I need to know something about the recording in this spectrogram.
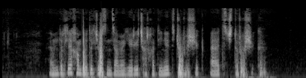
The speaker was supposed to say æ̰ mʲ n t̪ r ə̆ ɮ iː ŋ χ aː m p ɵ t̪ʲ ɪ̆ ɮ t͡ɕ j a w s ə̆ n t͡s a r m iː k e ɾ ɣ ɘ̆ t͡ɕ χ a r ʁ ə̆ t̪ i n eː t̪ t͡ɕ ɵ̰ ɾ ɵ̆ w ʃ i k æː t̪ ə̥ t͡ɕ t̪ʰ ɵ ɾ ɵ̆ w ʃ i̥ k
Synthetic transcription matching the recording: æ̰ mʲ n t̪ r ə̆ ɮ iː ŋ χ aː m p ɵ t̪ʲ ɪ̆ ɮ t͡ɕ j a w s ə̆ n t͡s a m iː k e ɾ ɣ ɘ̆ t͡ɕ χ a r χ ə̆ t̪ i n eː t̪ t͡ɕ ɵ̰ ɾ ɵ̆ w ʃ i k æː t̪ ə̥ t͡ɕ t̪ʰ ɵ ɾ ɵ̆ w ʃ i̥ k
